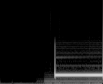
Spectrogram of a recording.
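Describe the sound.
An outgoing phone call's line tone: a faint click, then a loud, steady, low-pitched beep that starts abruptly and holds unbroken to the end.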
